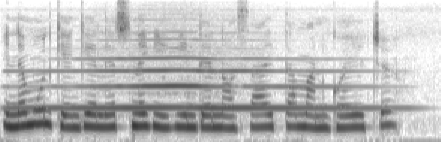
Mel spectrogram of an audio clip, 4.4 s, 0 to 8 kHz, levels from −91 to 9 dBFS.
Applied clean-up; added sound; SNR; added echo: none; Wind instrument, woodwind instrument; 8 dB; none.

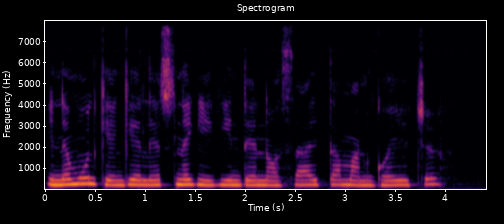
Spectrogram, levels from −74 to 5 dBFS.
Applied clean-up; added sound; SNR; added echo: none; none; none; none.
